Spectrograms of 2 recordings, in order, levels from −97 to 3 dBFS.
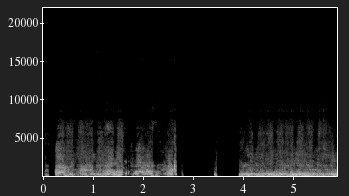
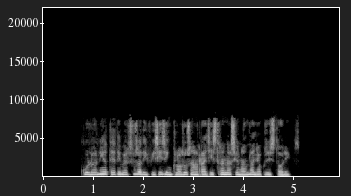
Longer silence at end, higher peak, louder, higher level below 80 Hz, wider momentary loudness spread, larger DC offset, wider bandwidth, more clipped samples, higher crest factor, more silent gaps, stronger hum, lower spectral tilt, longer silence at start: second, 0 s vs 1 s; about the same, -12 dBFS vs -10 dBFS; second, -34 LUFS vs -23 LUFS; second, -70 dBFS vs -60 dBFS; first, 10 LU vs 5 LU; neither; second, 7.2 kHz vs 8 kHz; neither; first, 22 dB vs 14 dB; first, 0.14-0.22 s, 2.80-2.91 s, 2.99-3.40 s, 3.60-3.86 s vs none; neither; first, -9 dB/octave vs -5.5 dB/octave; second, 0.05 s vs 0.8 s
